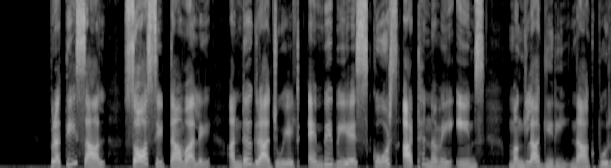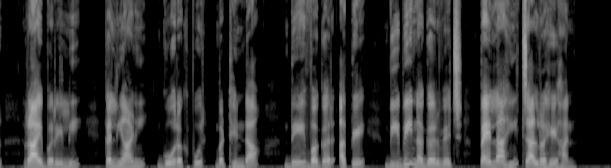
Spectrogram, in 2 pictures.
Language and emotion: Punjabi, neutral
